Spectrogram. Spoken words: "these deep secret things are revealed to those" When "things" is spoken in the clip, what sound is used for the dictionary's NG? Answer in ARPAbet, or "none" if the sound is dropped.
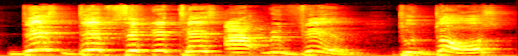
none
